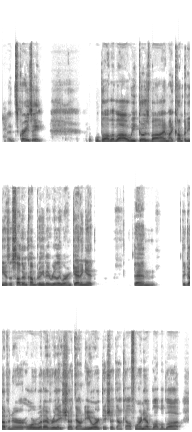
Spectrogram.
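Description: With a New Jersey accent, a man of medium pitch talks fairly quickly, using ordinary pitch variation. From New Jersey, US. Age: 20s. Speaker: podcast host. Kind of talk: casual chat.

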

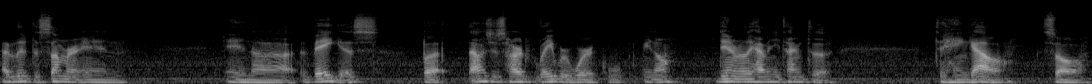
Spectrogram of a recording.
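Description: This man's voice sits at a medium pitch, with a bright, sharp tone and fairly even intonation. He talks at a fairly slow pace with long, frequent pauses, and the room echo is audible. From New Mexico, Gallup. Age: 30s. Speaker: podcast host. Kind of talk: casual monologue.

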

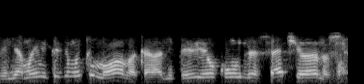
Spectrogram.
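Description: His intonation is lively. The man speaks at a fairly slow pace. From São Paulo, Zona Oeste. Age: 40s. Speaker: samba rock dance teacher. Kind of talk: casual interview chat.

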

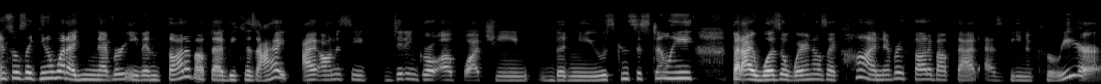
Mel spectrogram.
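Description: A woman's normal speaking voice with an American accent, fairly high in pitch, with lively intonation at a fairly quick pace, in a very clean recording with a silent background and a dry, close sound free of echo. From Texas, Houston. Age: 20s. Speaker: entrepreneur and social media consultant. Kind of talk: interview.

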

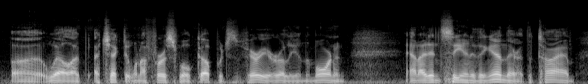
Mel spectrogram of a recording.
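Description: A man's very deep, low pitch with ordinary pitch variation at a very fast pace, over noticeable background noise. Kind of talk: casual devotional talk. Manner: halting, many restarts.

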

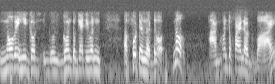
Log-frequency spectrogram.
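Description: Using lively intonation, a man talks at a moderate pace and a fairly high pitch, with vocal fry. He leaves long, frequent pauses. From India. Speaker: caller. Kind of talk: call-in discussion. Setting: phone call.

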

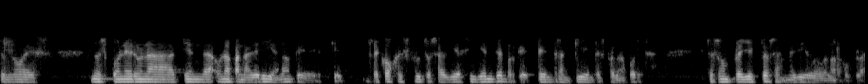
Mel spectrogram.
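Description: The man's pitch is medium and his intonation monotone and flat. He talks at a fairly quick pace. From Basque Country, Spain. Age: 40s. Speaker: entrepreneur. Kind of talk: interview. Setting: remote call. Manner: halting, many repetitions.

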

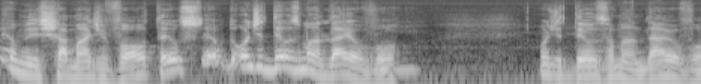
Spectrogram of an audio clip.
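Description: A man talks with lively intonation. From Brazil, São Paulo interior (Olímpia). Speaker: pastor and preacher. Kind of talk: interview.

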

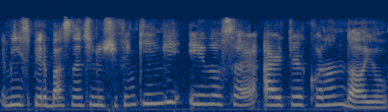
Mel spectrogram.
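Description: At a moderate pace, a woman with a high pitch and a dark, mellow tone speaks using lively intonation. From São Paulo state interior, Brazil. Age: 20s. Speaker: author. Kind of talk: podcast interview.

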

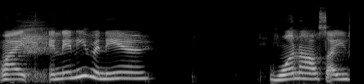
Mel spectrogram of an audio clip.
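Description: This woman's voice rises and falls with ordinary pitch variation. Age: 20s. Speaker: podcast co-host. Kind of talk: casual chat.

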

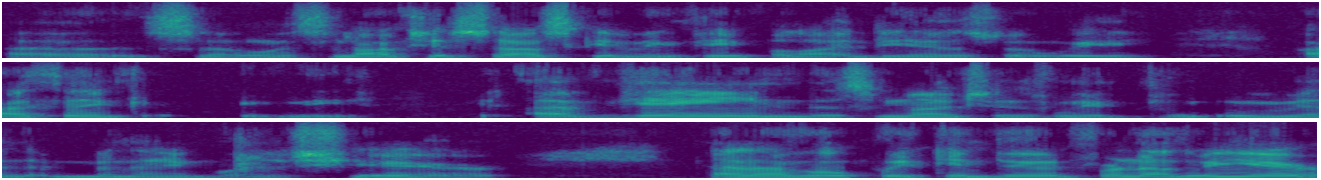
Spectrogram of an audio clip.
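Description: Ordinary pitch variation in a very deep, low male voice. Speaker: retired speech teacher, podcast co-host. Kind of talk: casual chat. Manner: halting.

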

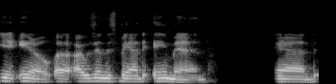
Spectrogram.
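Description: With a Californian accent, a man speaks at a fairly high pitch. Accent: Californian American. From Los Angeles. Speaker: music producer and recording engineer. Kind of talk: casual interview chat.

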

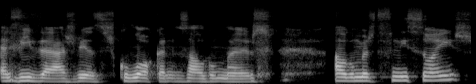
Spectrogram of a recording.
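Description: Her pace is moderate. The woman's pitch shows ordinary variation. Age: 40s. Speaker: recruitment company manager. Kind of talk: interview.

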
